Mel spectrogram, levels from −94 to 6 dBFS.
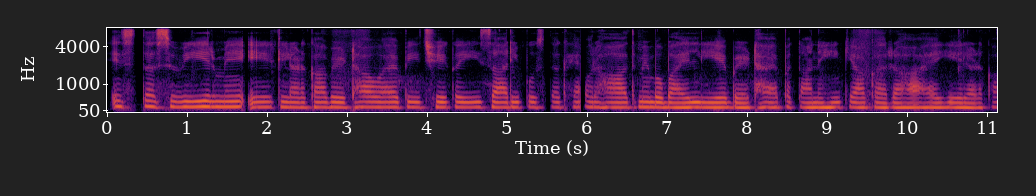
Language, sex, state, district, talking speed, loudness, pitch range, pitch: Hindi, female, Jharkhand, Sahebganj, 150 wpm, -32 LUFS, 170-180 Hz, 175 Hz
